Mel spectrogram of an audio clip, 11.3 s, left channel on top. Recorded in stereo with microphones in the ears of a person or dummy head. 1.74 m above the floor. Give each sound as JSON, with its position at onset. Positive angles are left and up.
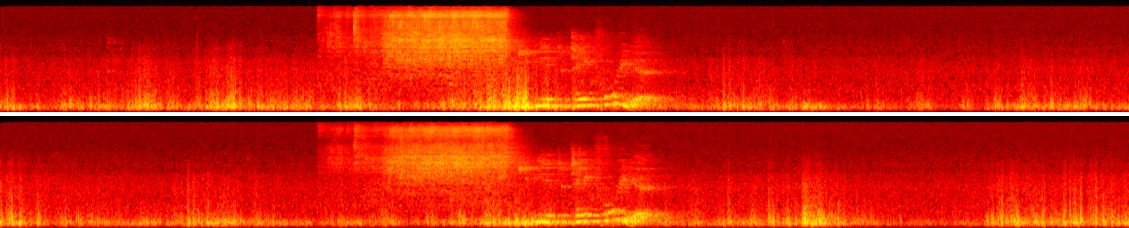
{"t": 3.2, "sound": "a running tap", "side_deg": 45, "distance_m": 1.4}
{"t": 5.2, "sound": "a man speaking", "side_deg": 5, "distance_m": 2.0}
